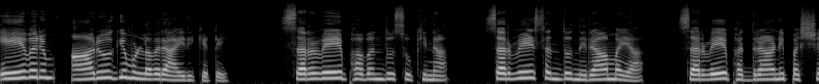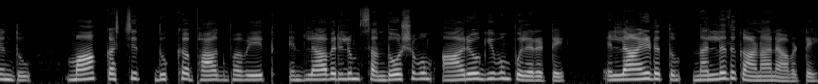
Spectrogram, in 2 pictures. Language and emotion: Malayalam, neutral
